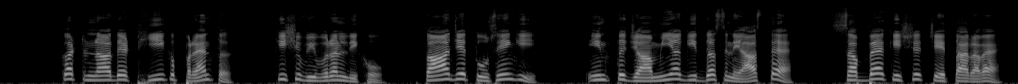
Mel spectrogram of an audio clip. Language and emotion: Dogri, neutral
